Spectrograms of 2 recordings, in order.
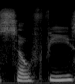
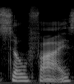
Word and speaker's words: SoFi: I've heard people pronounce it Sophie Stadium, but I also watched a video of the gentleman who built it. Well, not built it, but designed it. And he pronounced it SoFi, so I'm going to go with his pronunciation.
